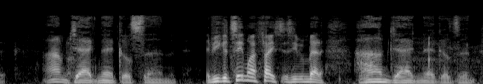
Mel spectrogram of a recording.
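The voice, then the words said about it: Imitates another person's voice. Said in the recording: “Jack Nicholson. That's not a bad impression, actually, was it?”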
